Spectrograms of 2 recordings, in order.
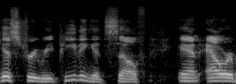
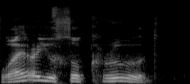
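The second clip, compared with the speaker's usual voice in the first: soft, slow, put-on Belgian or Swiss accent; 5 dB quieter than usual. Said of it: "She was Belgian or Swiss or something, so she said it that way".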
